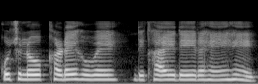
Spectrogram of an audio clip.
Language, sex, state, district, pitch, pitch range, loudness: Hindi, female, Rajasthan, Jaipur, 220 Hz, 215-225 Hz, -13 LUFS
